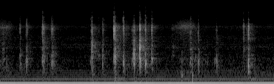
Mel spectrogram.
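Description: Fingers type on a computer keyboard in quick irregular bursts of clicks over a low steady hum, close and fairly clear, with no one speaking.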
